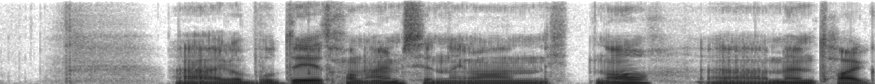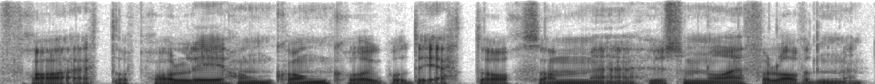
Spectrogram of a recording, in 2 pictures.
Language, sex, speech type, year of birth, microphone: Norwegian, male, spontaneous, 1985, Shure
